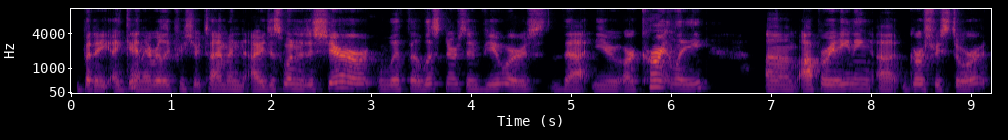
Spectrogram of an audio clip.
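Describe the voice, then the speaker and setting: A woman's voice: lowish voice, a bit bright. An older woman hosting an interview show, talking casually with many fillers and restarts. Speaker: host.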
